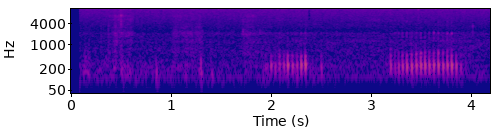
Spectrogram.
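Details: A captive Amur leopard (Panthera pardus orientalis) purrs in low, rapid, throbbing bursts, each lasting under a second.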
